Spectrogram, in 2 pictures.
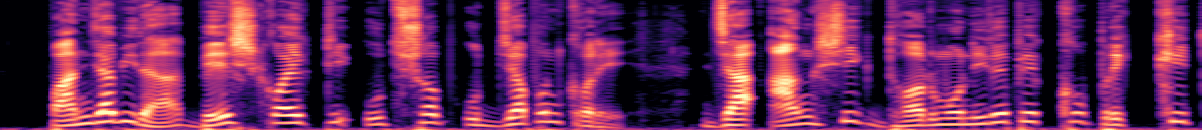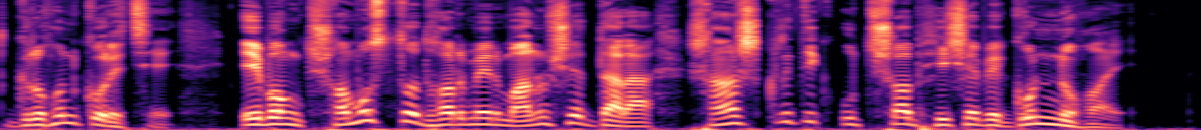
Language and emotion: Bengali, neutral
